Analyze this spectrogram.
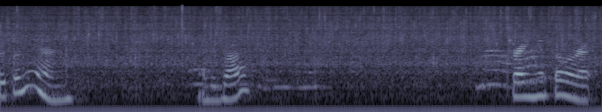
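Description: Mussels sizzle softly in a hot pan.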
